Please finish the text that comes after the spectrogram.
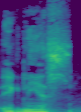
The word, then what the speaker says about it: igneous: shale is one right the word you guys want to say is igneous igneous igneous I'm not saying that's the answer I'm just saying that's how you pronounce what were you leaning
